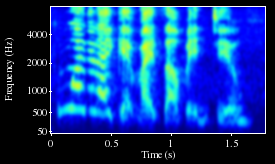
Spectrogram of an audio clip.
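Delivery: high-pitched dismayed muttering; lightly voiced bear regretting it all; a hint of storybook dismay; dismayed Bruce. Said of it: "he's kinda like".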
